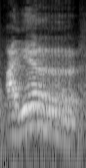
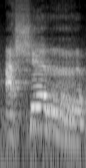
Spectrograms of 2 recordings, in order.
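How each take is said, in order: First: Said in the usual way. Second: "ayer" with a sh sound, a-SHER; slow "ayer", the y turned into sh; Argentinian pronunciation. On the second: Shown as a demonstration. Teacher demonstrates Argentinian variation, saying "ayer" as a-SHER. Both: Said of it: "o argentino vai pronunciar".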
